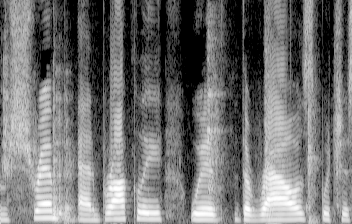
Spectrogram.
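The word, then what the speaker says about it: Rao's: I had some shrimp and broccoli with the Rouse which is spelled r-a-o apostrophe s alfredo sauce on top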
